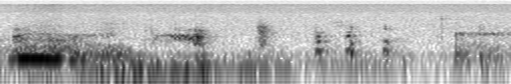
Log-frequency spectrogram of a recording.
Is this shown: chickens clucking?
yes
